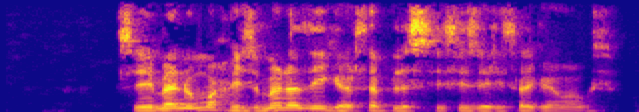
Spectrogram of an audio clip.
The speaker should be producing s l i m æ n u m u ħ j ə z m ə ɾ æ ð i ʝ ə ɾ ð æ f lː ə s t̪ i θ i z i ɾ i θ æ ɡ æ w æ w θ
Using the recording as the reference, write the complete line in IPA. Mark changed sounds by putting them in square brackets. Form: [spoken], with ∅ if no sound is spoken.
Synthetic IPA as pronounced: s l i m æ n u m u ħ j ə z m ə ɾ æ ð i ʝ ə ɾ [θ] æ f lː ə s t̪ i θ i z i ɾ i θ æ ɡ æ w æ w θ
